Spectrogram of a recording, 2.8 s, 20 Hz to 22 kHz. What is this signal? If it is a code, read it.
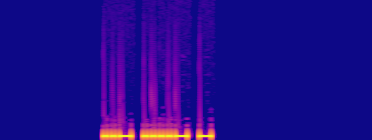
Morse code, heard as a keyed tone, about 40 wpm, 700 Hz. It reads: U4T
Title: All Cut Numbers - 3-Digit 40wpm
